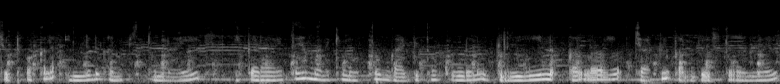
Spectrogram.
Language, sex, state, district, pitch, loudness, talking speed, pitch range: Telugu, female, Andhra Pradesh, Manyam, 205 Hz, -18 LUFS, 115 wpm, 195-235 Hz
